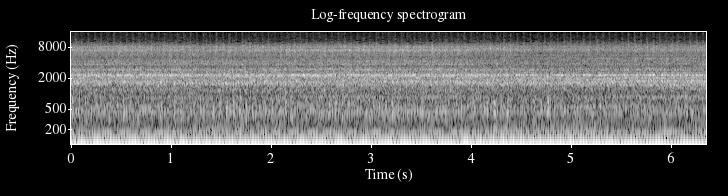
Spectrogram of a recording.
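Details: BMW E30 318is at idle: an even low thrum with busy mechanical chatter over it. Engine noise at idle, cause not pinned down.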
